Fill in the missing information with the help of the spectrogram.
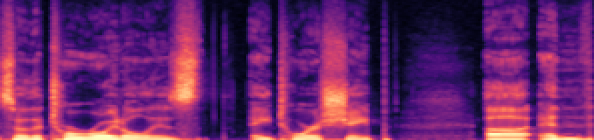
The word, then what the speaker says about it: toroidal: These new propellers are what's called a toroidal propeller.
